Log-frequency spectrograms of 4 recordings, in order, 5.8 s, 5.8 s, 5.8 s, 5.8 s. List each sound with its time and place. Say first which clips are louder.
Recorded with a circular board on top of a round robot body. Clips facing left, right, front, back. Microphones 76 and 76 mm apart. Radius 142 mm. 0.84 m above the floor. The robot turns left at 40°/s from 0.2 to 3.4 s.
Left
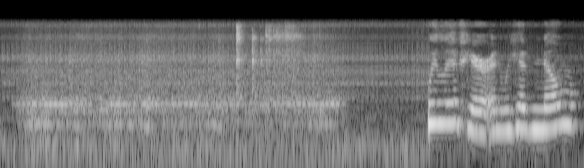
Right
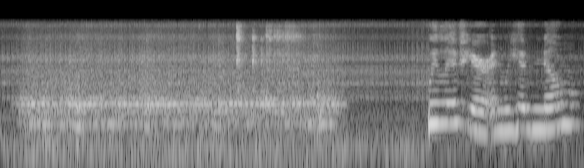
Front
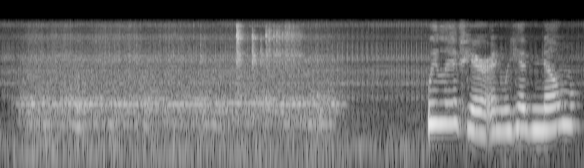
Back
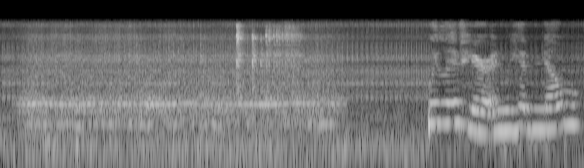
2.4 s a dropped coin: right 2 dB, back 2 dB; 130° left, 1.6 m; by 3.0 s 100° left, 1.6 m
4.3 s a woman speaking: left 3 dB, front 10 dB; 30° left, 0.8 m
